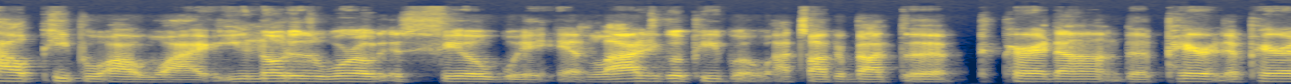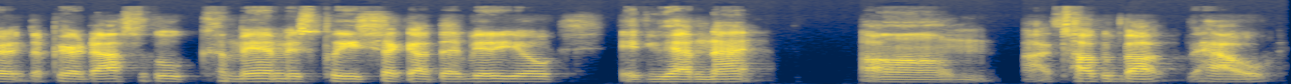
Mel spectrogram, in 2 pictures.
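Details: Adult man who says he stutters and that everybody sees or hears it; stuttering.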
